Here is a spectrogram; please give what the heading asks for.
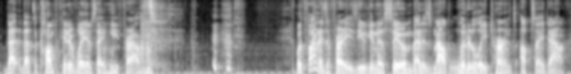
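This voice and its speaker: Guy reading a game novel out loud, chatty, lots of little asides, pitch all over. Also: animated, measured pace. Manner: chatty, self-correcting, laughs at own mistakes. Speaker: story reader and commentator.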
